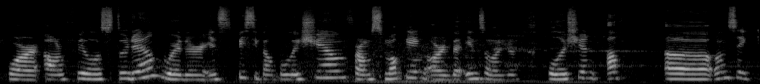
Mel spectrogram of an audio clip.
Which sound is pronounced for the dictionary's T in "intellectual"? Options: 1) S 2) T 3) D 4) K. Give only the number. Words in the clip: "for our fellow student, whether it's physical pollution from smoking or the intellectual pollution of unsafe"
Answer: 1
